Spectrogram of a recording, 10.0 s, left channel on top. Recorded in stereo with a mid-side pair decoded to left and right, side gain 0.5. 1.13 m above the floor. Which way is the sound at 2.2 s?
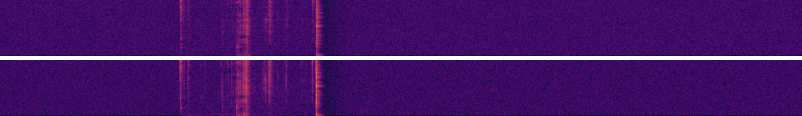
65° right.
